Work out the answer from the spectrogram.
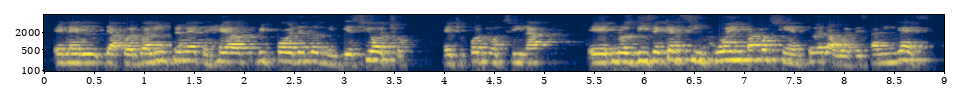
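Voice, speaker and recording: A woman's voice: medium pitch, a little mellow. A woman moderating a webinar panel, setting up questions at length with hesitant fillers. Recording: very echoey room.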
